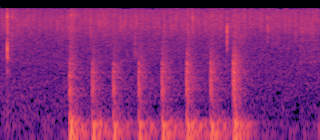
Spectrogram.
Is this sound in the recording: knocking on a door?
yes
